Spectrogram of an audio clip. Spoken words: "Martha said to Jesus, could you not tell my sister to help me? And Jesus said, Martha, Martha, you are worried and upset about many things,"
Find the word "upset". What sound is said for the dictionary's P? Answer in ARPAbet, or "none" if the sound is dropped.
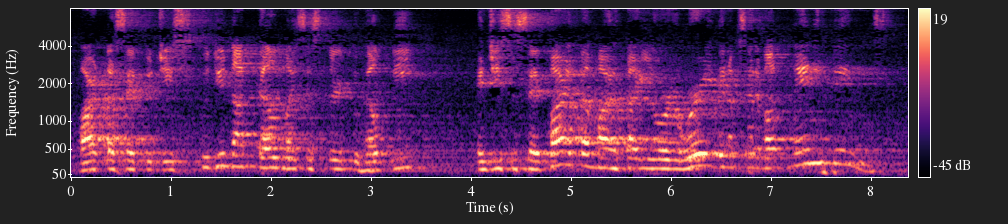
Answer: none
